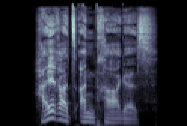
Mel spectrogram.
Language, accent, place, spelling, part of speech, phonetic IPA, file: German, Germany, Berlin, Heiratsantrages, noun, [ˈhaɪ̯ʁaːt͡sʔanˌtʁaːɡəs], De-Heiratsantrages.ogg
- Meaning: genitive singular of Heiratsantrag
